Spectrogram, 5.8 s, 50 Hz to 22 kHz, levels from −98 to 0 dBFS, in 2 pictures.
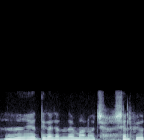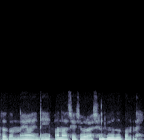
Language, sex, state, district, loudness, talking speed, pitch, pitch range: Chakma, female, Tripura, Unakoti, -17 LUFS, 135 wpm, 220 Hz, 215-230 Hz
